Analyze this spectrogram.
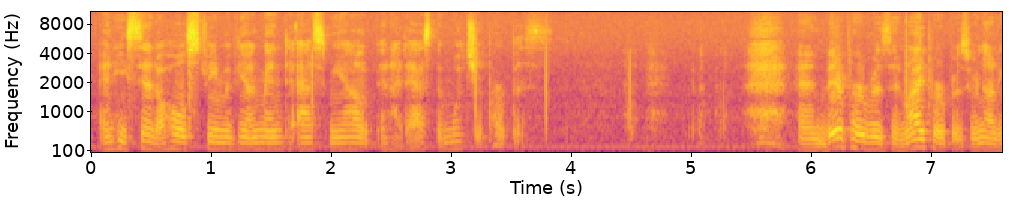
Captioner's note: laughter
